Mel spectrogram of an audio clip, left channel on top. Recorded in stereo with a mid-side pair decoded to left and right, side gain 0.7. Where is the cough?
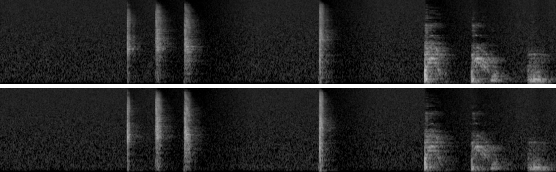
20° left, 1.6 m.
